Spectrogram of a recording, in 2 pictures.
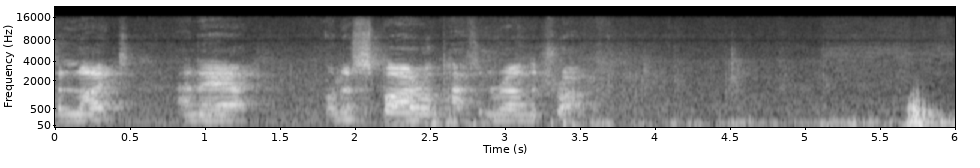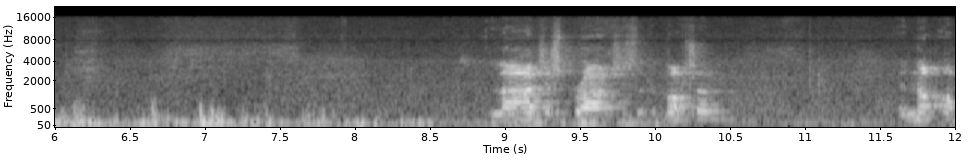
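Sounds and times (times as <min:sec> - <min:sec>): marker pen drawing on paper: 0:05.1 - 0:07.7.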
